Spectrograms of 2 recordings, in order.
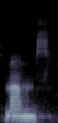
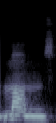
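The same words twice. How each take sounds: First: Said in the usual way. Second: "mom's" tried with an American open o, halting. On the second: Shown as a demonstration. British host attempting the American word, unsure. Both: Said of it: "Can't really say it the American way".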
